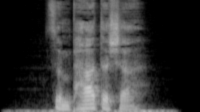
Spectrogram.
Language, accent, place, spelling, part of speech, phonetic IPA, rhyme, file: German, Germany, Berlin, sympathischer, adjective, [zʏmˈpaːtɪʃɐ], -aːtɪʃɐ, De-sympathischer.ogg
- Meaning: 1. comparative degree of sympathisch 2. inflection of sympathisch: strong/mixed nominative masculine singular 3. inflection of sympathisch: strong genitive/dative feminine singular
